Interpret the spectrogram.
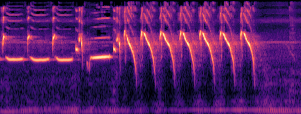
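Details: Canary song used as a master for young birds: a few short level whistles, then a series of about eight loud downward-swooping notes, one every third of a second, over a low hum.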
